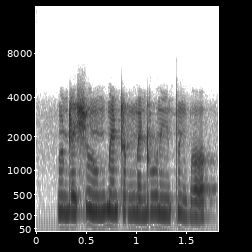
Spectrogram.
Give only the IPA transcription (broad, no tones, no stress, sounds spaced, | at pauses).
ũ ɖ ɛ ʃ l ũ ɡ͡b ɛ̃ ʈ ʌ ŋ͡m ɛ̃ ɖ w u ɾ ĩ t̪ ɛ̃ ɡ͡b ʌ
